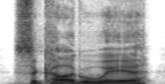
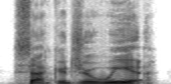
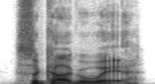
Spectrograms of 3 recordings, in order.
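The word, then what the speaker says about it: Sacagawea: consistent in indicating that the third syllable is always pronounced with a hard G. This is one of several reasons for the current preference among nearly all historian scholars for the spelling sakagua as opposed to the more popularized sakawia.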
